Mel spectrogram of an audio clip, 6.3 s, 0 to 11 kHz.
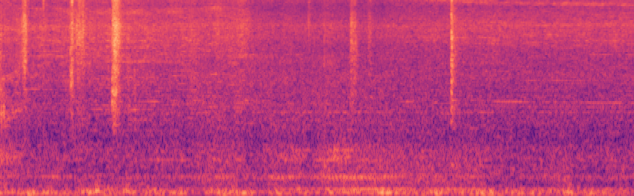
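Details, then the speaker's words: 1974 VW Baja air-cooled engine with a new fuel filter and battery, with fuel poured into the carburetor bowl. It fires and holds a low, lumpy rumble with a few light ticks. The engine starts and runs. "I guess it runs. Well, I guess that answers that question. It starts now."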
